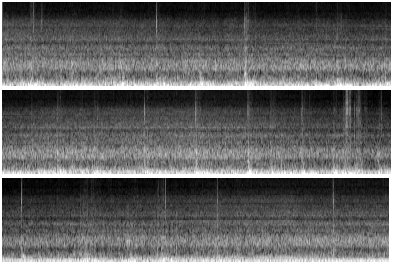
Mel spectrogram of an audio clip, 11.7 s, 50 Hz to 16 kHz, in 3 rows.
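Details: 2017 Subaru WRX, phone recording from the glove box, 3rd and 4th gear above 60 at high boost: deep cabin drone with brief hissy buzzing bursts as boost builds, found to be a boost leak.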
